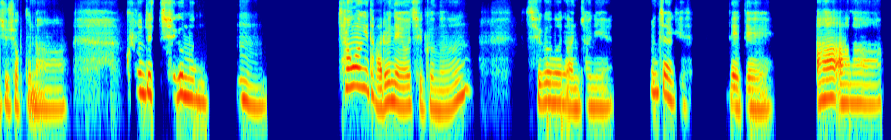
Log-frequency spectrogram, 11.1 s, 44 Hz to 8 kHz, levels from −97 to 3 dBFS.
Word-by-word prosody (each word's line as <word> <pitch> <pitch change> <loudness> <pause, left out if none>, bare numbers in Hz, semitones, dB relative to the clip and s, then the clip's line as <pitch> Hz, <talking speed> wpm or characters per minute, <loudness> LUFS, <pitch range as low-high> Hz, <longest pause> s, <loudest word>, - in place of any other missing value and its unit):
주셨구나. 145 -1 -4 0.7
그런데 255 -2 +2
지금은 215 -6 +3 0.4
음. 160 -5 -2 0.9
상황이 315 -1 +6
다르네요, 170 - +2
지금은. 155 - -3 0.7
지금은 175 -1 0
완전히 150 +1 -3 0.5
혼자 255 -2 +2
계세 165 -4 -13 0.5
네 160 -2 +3
네. 145 0 -3 0.5
아 - - +3 0.4
아. 170 -1 -4
170 Hz, 190 characters per minute, -21 LUFS, 150-200 Hz, 0.9 s, 상황이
